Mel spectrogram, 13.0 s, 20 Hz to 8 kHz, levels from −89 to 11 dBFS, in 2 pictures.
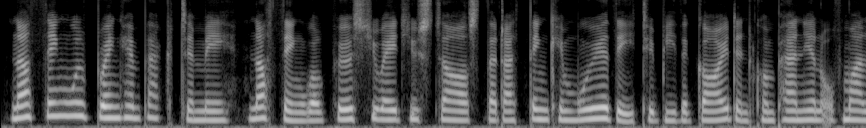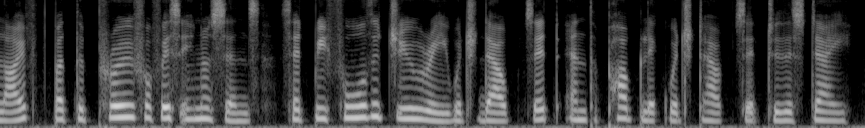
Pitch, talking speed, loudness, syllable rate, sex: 225 Hz, 210 wpm, -19 LUFS, 5.2 syllables/s, female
